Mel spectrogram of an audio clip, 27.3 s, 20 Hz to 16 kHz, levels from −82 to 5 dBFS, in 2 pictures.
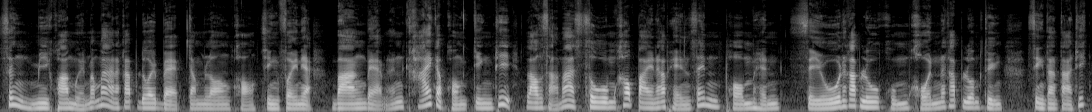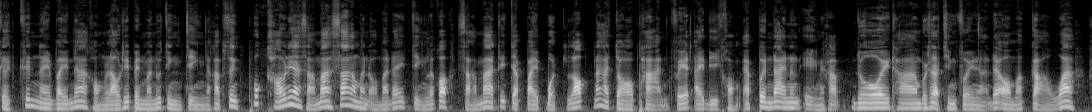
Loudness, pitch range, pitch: -20 LUFS, 100-135 Hz, 115 Hz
